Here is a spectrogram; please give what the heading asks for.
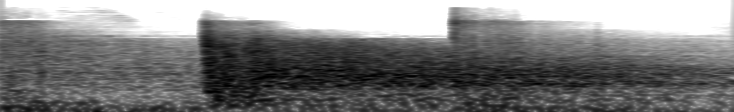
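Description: Cannons boom in succession, two loud blasts spaced over a second apart, each leaving a long rumbling roar that carries into the next, with no voices present.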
